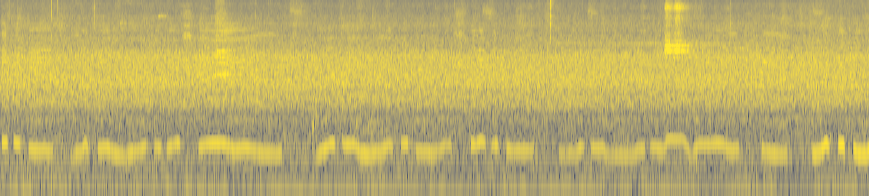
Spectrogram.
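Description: A girl humming a meandering tune with her lips closed, over a steady low background hum.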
